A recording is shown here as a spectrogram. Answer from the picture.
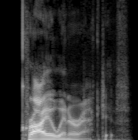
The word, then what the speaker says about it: Cryo Interactive: The outside company that they end up connecting with is a small French company by the name of, we'd call it Cryo in English, but I suppose it's pronounced like Cryo Interactive. In French, Cryo Interactive.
